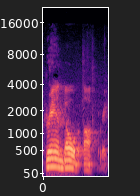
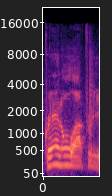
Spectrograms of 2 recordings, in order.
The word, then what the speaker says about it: Grand Ole Opry: you nashville yeah yeah grand old opry grand ole opry yes the the d is silent all right so uh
